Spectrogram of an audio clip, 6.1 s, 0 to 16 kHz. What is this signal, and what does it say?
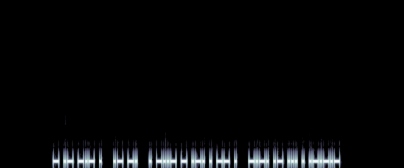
Morse code, heard as a keyed tone, about 44 wpm, 700 Hz. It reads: TAKE AN EXTREME CASE.
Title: Sentences from Top 1300 Words 45wpm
